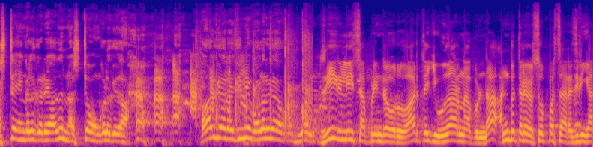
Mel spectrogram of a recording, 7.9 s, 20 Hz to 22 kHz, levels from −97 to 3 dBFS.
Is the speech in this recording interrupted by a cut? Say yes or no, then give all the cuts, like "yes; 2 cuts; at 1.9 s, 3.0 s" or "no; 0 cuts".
yes; 1 cut; at 4.2 s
